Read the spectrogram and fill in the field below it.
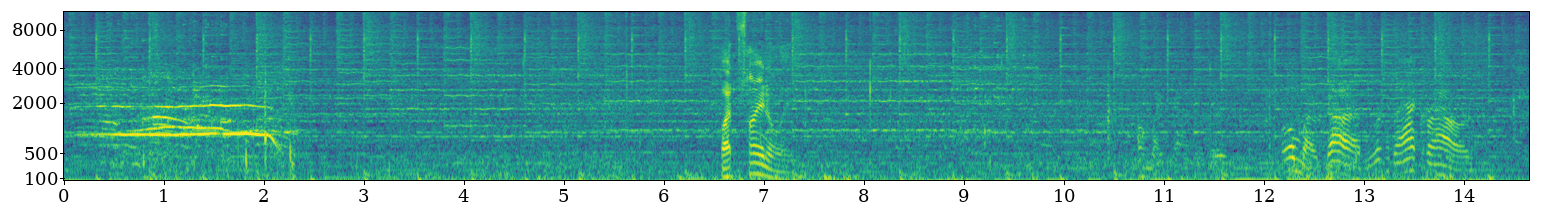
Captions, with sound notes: [cheering] ... but finally ... [quietly] oh my god, there's ... Oh my God, look at that crowd!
